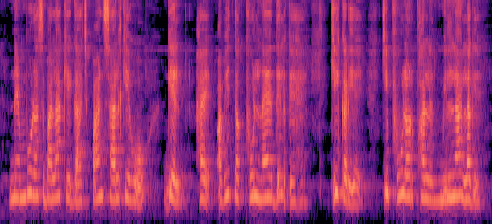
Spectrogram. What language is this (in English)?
Magahi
